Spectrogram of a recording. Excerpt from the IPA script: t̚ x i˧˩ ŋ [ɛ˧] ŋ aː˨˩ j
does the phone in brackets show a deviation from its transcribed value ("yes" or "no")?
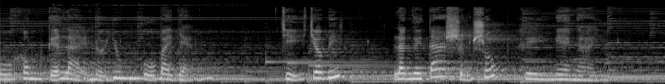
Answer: no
